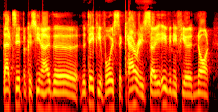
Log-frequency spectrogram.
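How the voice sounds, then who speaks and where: A man's voice: mid-range voice, steady tone, normal speed, pushed and bright. A young adult man, chatting in an agreeable, easygoing way and laughing often. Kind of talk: casual podcast chat. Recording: dull lo-fi mic.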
